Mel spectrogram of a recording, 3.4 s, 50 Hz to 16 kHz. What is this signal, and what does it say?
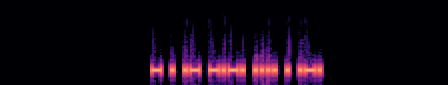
Morse code, heard as a keyed tone, about 50 wpm, 700 Hz. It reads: TEACHER
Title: Seven Letter Words - 50wpm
